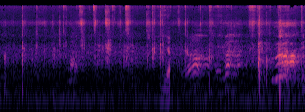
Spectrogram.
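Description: Tennis ball being hit back and forth in a doubles rally after a second serve: irregular sharp pocks of ball on racket and court, spaced roughly half a second to a second apart, with players' voices calling out in the last two seconds.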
